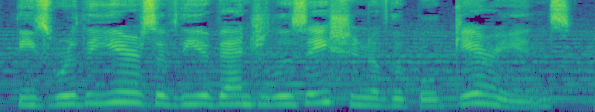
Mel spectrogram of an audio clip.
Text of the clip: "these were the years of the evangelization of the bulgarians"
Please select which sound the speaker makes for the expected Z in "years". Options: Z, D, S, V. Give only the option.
Z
